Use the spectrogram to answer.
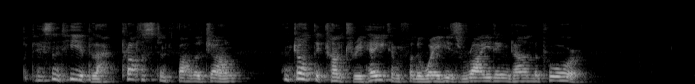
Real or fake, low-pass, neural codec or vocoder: real; 7.2 kHz; none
